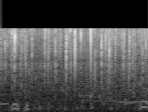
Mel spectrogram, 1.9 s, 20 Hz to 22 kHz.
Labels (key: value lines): label: biophony, cascading saw
recorder: SoundTrap 600 or HydroMoth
